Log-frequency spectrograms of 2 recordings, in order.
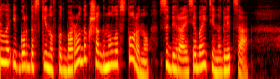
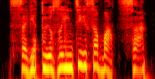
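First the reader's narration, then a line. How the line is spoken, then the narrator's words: Dragon hissing. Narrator (Russian): прошипел дракон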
